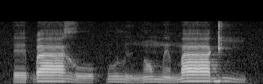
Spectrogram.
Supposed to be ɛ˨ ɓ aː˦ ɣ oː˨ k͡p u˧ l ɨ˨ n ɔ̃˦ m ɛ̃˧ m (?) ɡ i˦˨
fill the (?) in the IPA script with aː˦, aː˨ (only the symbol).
aː˦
